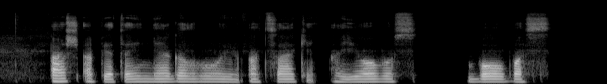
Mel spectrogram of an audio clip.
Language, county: Lithuanian, Kaunas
